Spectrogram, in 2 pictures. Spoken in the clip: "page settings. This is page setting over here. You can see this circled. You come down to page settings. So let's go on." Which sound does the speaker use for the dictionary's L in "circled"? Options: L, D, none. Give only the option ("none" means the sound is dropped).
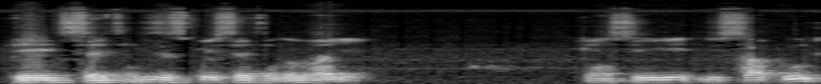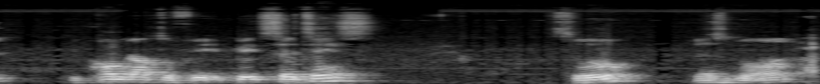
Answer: none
